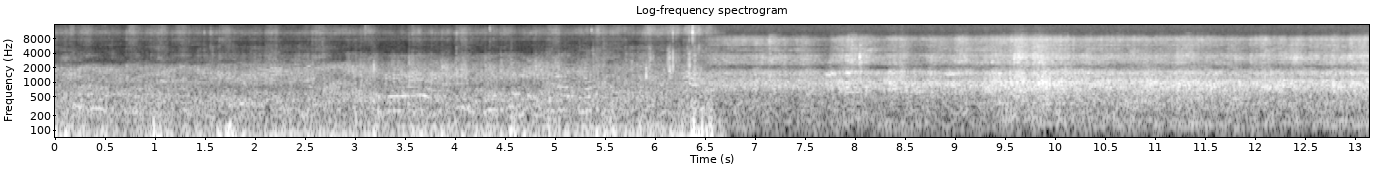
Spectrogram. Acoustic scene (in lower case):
residential area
